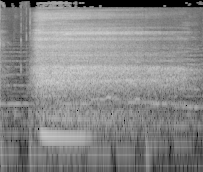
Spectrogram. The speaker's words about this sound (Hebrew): בואו ניקח נשימה עמוקה, עמוקה.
